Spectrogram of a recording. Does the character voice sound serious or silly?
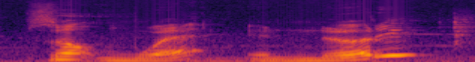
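silly. A silly, goofy cartoon voice is used. "like Goofy"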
